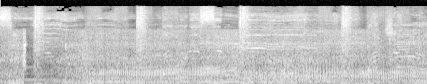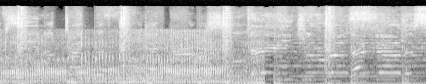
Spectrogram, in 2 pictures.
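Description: Motocross dirt bike engines revving, their pitch rising and falling as the bikes ride the track, with background music and a steady beat under them. A little before the end the engines drop away and only the music carries on.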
